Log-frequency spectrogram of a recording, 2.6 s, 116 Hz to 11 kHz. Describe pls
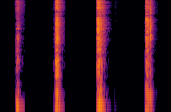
Scrolling with computer mouse scroll wheel
Scrolling with a computer mouse scroll wheel
scrolling, MUS152, mouse, scroll, computer, wheel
